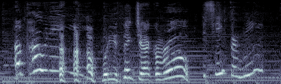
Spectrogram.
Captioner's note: laughs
